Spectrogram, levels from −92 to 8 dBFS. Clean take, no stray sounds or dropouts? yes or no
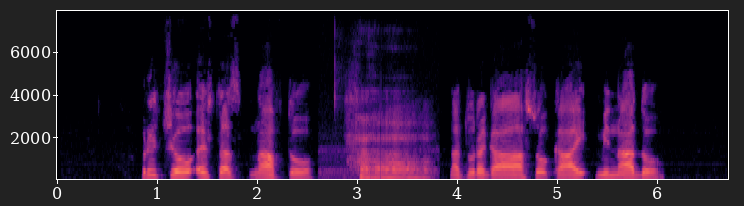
no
